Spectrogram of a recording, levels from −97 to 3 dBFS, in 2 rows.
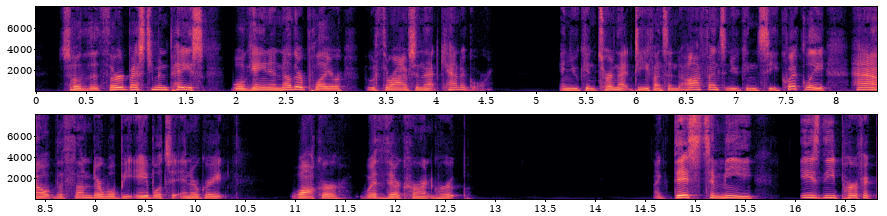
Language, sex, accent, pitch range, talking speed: English, male, American, 140-180 Hz, 170 wpm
